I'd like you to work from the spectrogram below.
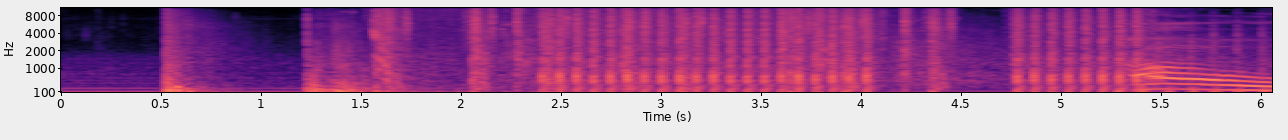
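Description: Heavy machine gun fire in the military shooter Squad, loud rapid bursts of shots in quick rhythmic strings with short pauses between them, ending in a sustained ringing tone.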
